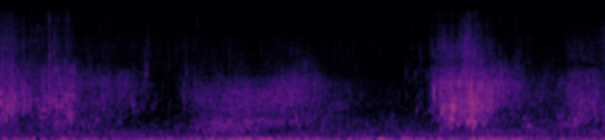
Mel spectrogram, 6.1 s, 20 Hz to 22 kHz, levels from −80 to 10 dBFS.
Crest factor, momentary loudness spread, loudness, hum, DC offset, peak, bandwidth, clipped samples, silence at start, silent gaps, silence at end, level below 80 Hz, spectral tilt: 24 dB; 18 LU; -42 LUFS; none; under 0.1%; -20 dBFS; 17 kHz; under 0.1%; 0 s; none; 0 s; -50 dBFS; -2.5 dB/octave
